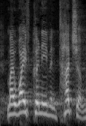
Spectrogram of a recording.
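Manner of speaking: ordinary talk, nothing marked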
